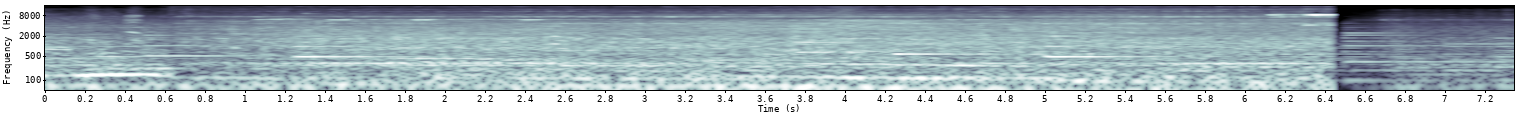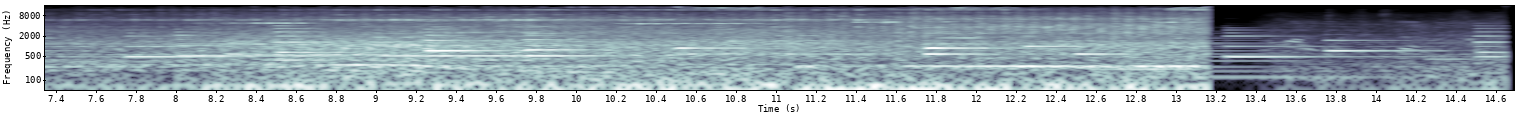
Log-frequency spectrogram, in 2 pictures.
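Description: Steady city traffic and street noise under light background music, cutting off abruptly twice as the footage changes.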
